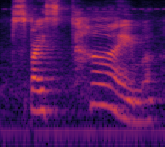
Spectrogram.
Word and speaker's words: thyme: us would say but we have these rules about when it doesn't say th for example uh if you've ever cooked with the thyme or you've ever been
